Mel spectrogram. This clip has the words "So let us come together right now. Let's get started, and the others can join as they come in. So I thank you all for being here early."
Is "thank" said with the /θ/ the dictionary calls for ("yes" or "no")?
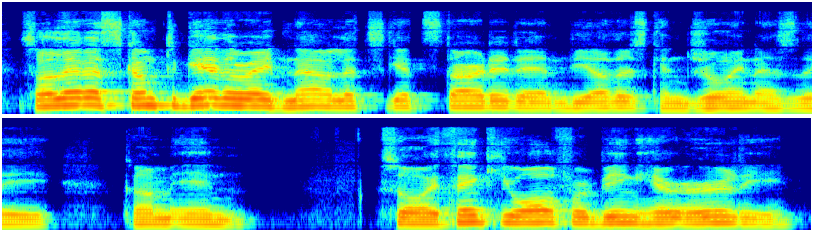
yes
